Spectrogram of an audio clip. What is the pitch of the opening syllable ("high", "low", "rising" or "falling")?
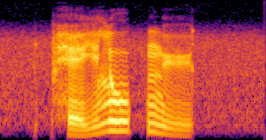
rising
